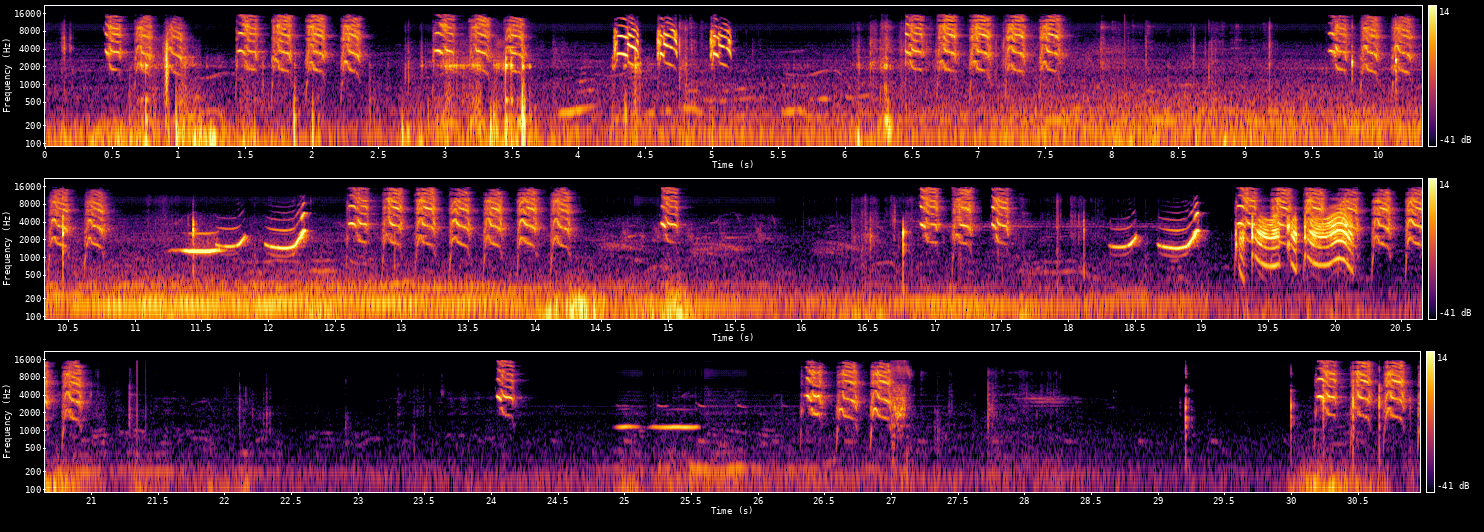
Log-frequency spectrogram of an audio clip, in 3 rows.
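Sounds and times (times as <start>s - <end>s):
parrot screeching: 4.3s - 5.2s, 9.6s - 14.3s, 18.3s - 20.6s
parrot harsh squawk: 9.6s - 14.3s, 18.3s - 20.6s
parrot rising whistles: 11.2s - 12.4s, 25.0s - 25.6s.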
